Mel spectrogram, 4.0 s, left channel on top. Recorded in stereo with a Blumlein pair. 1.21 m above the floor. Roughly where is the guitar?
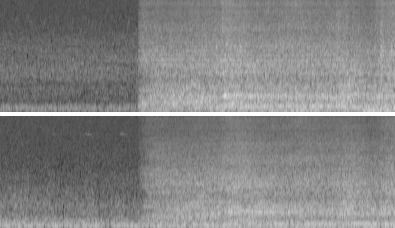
No guitar in this recording.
